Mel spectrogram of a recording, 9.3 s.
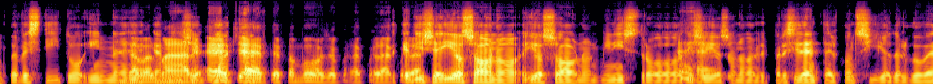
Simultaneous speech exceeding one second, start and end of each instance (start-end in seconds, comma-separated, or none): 1.2-2.6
